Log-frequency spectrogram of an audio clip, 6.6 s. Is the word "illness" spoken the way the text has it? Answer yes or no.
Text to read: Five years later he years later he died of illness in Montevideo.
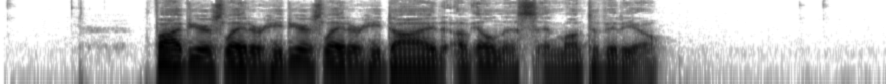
yes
